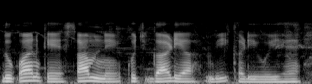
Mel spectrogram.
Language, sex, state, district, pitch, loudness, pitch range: Hindi, male, Uttar Pradesh, Saharanpur, 130 Hz, -19 LUFS, 125-145 Hz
